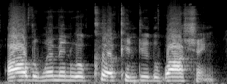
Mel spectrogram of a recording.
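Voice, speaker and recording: A narrator voicing a tall, commanding male plantation owner who gives clipped, booming orders. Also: little pitch movement, fairly quick, darkish tone, close to an everyday voice, poor audio. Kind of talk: audiobook character voice.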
